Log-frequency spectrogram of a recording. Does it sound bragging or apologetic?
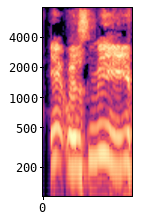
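bragging. It is said in a bragging way.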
